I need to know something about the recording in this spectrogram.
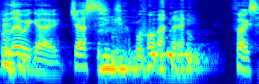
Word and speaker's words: Capuano: founders of LSAT Engine, Justin how do I pronounce this? Capuano? Capuano, yeah, you got it. Capuano.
